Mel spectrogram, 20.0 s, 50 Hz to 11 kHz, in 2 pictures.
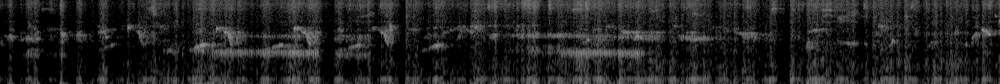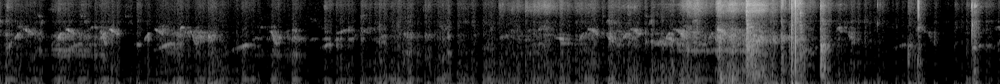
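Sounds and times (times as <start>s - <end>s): frogs chirping: 2.1s - 3.7s, 5.0s - 7.0s
loud rustle: 16.8s - 18.3s.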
